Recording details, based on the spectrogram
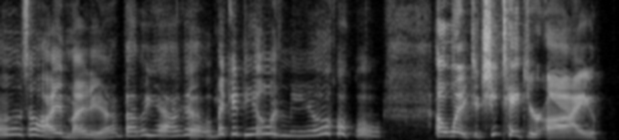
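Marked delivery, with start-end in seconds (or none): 0.0-3.1 thickly mocking put-on character voice. Voicing a character who mocks Baba Yaga for acting high and mighty: mocking Baba Yaga imitation. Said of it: "Not like Yaga".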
